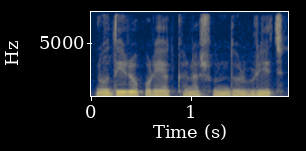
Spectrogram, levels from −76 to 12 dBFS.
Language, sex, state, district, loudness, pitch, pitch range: Bengali, female, West Bengal, Cooch Behar, -15 LUFS, 180 Hz, 175-200 Hz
